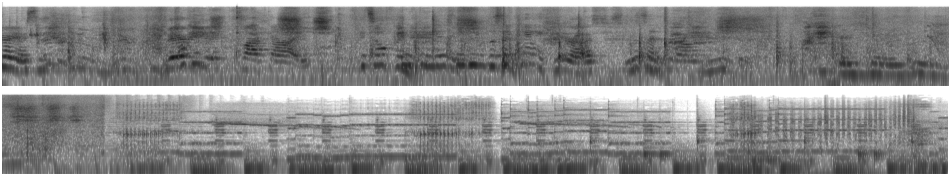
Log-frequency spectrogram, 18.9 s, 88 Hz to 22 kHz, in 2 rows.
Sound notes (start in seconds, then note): 10.5 snoring; 11.0 upbeat music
